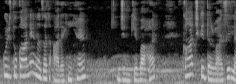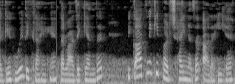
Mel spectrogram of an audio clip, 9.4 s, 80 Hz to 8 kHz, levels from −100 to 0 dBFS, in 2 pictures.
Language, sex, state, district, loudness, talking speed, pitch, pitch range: Hindi, female, Chhattisgarh, Bastar, -29 LUFS, 170 wpm, 210 Hz, 180-275 Hz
